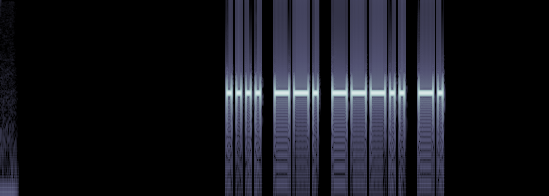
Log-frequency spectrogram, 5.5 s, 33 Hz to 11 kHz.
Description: Morse code, heard as a keyed tone, about 25 wpm, 700 Hz. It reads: HG8N
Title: DXCC-100 Call Signs - 4 Characters - Repeated 2x - 25wpm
